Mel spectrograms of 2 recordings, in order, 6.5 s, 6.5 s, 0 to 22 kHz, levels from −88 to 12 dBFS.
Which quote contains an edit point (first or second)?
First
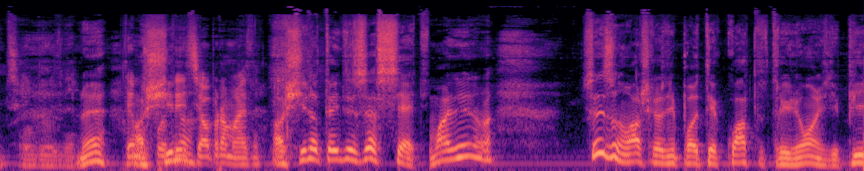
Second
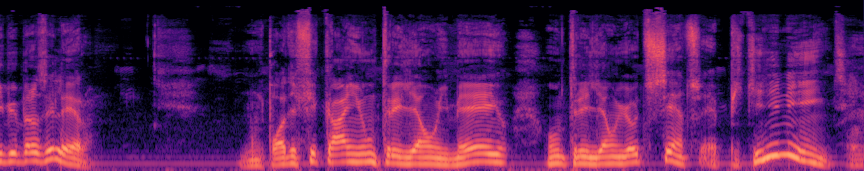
first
